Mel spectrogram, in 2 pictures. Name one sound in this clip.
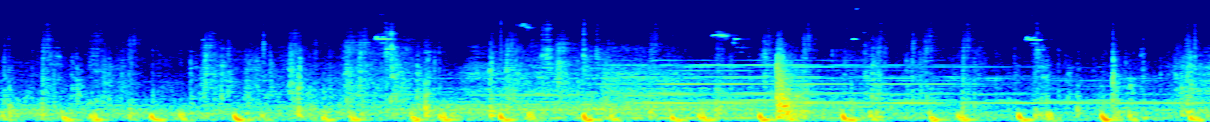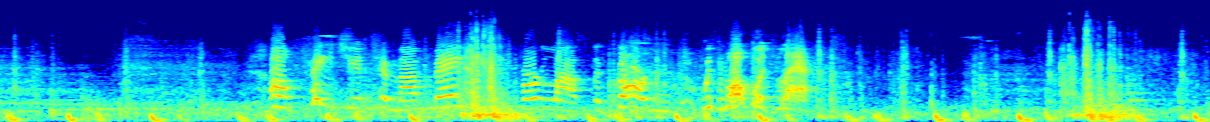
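Slow footsteps thud on a wooden floor.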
